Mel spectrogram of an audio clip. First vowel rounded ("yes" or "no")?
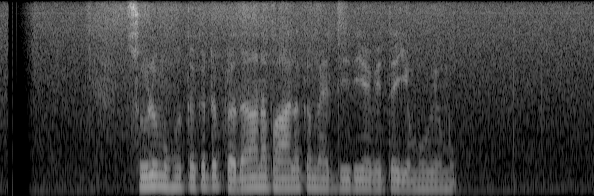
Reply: yes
